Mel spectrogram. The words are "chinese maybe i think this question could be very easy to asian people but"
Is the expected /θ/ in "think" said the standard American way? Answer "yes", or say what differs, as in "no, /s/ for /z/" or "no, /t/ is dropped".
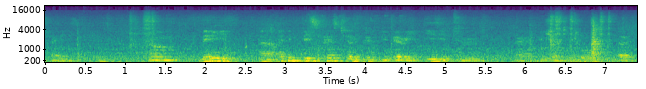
yes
